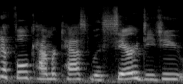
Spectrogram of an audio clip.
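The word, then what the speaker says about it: Sara Dietschy: I made a full camera test with Sarah DG, rhymes with Peachy, so you should go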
